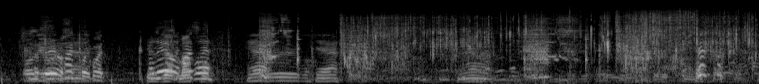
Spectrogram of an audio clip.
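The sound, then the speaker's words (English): Voices speak briefly, then a 73-year-old woman tries out a water pump in front of a new home in the northeast corner of the Navajo Nation; water gushes out in a steady rushing pour that continues to the end, with faint voices underneath. “tries out the water pump in front of her brand new home, the first on the reservation built with Flexcrete.”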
